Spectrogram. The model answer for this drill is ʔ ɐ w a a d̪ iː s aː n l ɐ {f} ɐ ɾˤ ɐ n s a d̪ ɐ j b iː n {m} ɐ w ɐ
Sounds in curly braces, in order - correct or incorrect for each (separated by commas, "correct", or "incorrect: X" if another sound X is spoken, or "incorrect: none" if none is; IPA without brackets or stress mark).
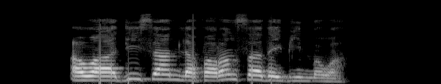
correct, correct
